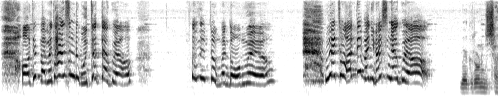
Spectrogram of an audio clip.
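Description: A young woman pleads in a tearful, shaky voice.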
